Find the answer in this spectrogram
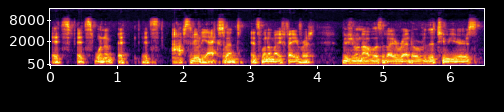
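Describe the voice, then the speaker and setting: A man appears as a podcast guest, casually recommending games while rambling enthusiastically and stacking up intensifiers. His voice is low with a breathy edge, and he talks a little fast. The recording quality is low.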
